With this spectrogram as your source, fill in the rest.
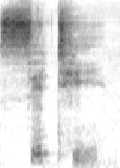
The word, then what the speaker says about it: city: It's not city. It's city. City. This is the American pronunciation. In the United Kingdom, it's city. But in the US, we weaken that t to a little tap.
